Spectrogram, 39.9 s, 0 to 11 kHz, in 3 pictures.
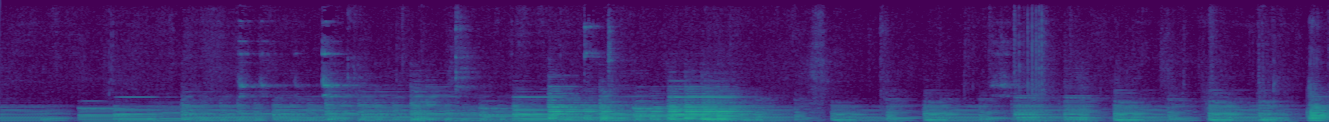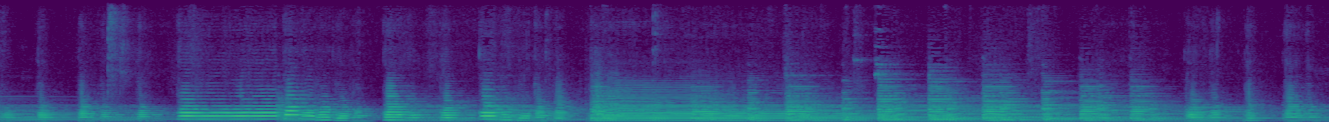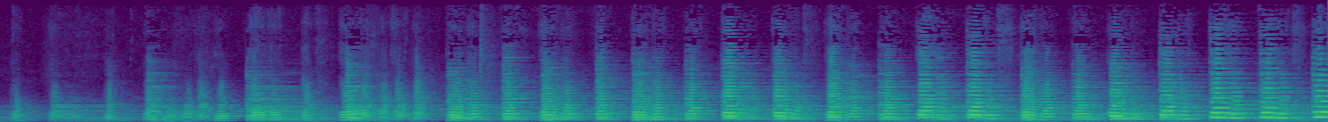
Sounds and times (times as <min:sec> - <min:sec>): Piano: 0:00.0 - 0:39.8
Trombone: 0:12.8 - 0:39.8
Trumpet: 0:13.0 - 0:39.8.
